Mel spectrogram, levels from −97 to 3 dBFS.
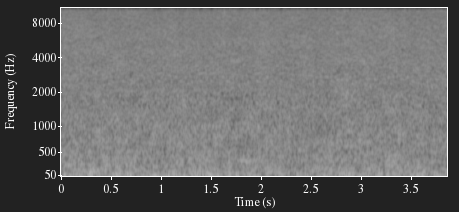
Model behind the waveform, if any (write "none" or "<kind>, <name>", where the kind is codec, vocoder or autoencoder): codec, SNAC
